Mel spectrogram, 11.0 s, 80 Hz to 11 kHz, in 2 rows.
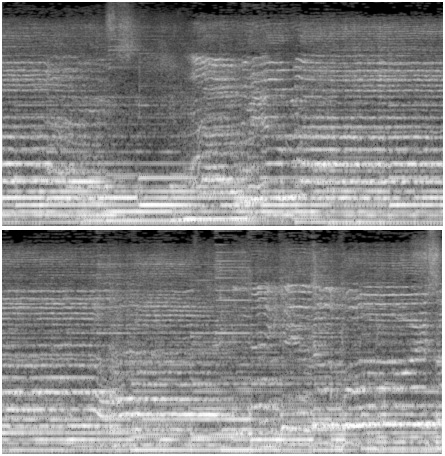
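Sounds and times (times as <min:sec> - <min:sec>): keyboard accompaniment: 0:00.0 - 0:11.0
man and woman singing duet: 0:00.0 - 0:11.0.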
